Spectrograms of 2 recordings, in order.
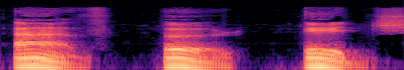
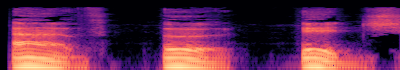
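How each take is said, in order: The two takes are said the same way.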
